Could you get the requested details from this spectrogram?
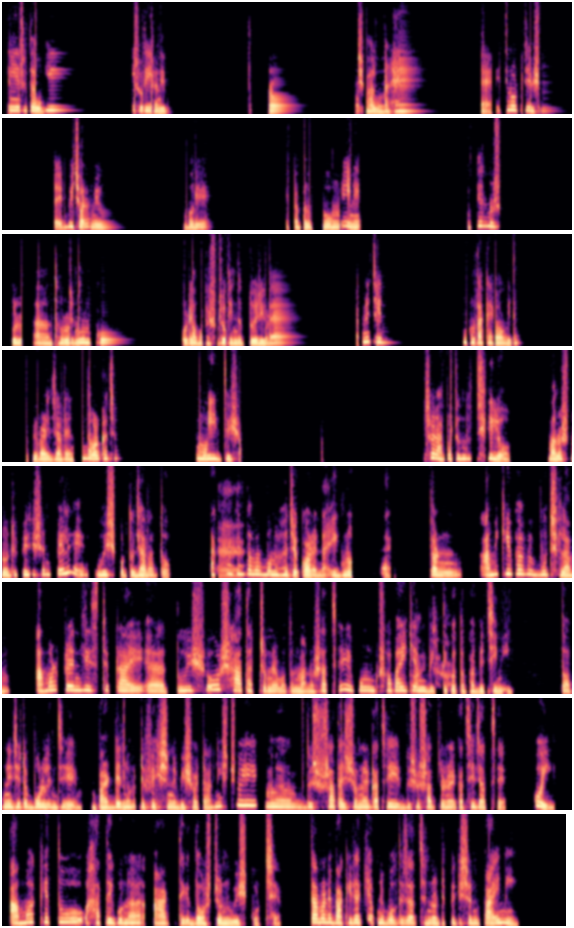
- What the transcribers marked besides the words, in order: distorted speech; unintelligible speech; unintelligible speech; unintelligible speech; unintelligible speech; unintelligible speech; unintelligible speech; tapping; static; unintelligible speech
- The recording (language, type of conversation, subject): Bengali, podcast, তুমি কি মনে করো, ভবিষ্যতে সামাজিক মাধ্যম আমাদের সম্পর্কগুলো বদলে দেবে?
